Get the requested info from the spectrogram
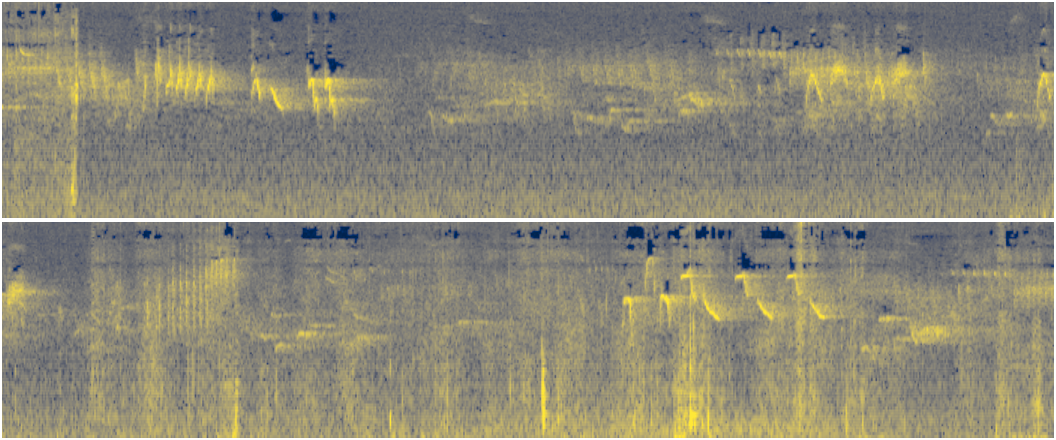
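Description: Small songbirds chirping and singing, with runs of quick notes and short down-slurred whistles coming again and again. A few short sharp knocks or rustles come in the second half.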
